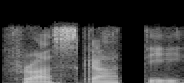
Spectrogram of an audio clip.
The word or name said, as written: Frascati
